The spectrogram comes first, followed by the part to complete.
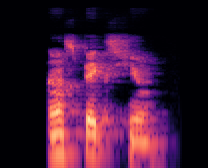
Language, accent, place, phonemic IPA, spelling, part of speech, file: French, France, Lyon, /ɛ̃s.pɛk.sjɔ̃/, inspection, noun, LL-Q150 (fra)-inspection.wav
- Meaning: inspection (act of examining something, often closely)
